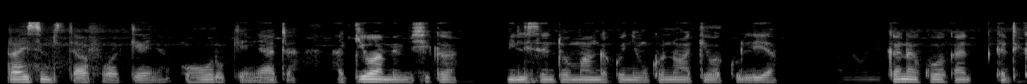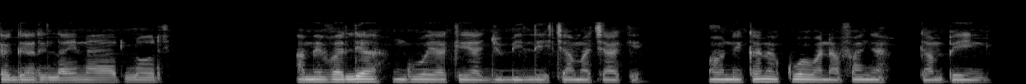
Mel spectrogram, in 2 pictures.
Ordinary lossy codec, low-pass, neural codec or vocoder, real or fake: AAC, 48 kbps; 7.2 kHz; none; real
